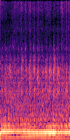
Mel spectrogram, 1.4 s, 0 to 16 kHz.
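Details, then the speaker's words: Atomic 4 inboard boat engine running at 40–45 psi oil pressure with temperature rising; a steady, even, smooth low rumble with no misses. Despite needing a new gasket, it sounds much better. "oh she just sounds so much better carrying a good 40 45 pounds of oil oil pressure temperatures coming up"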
